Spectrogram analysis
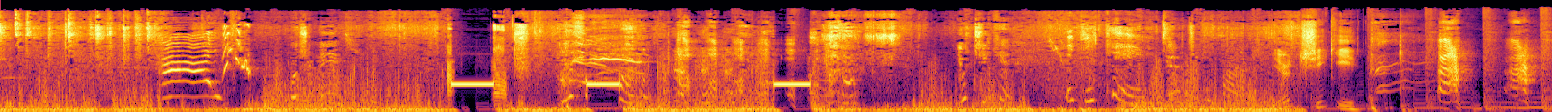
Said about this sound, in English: Well, here's a little clip of the birds. Okay. One of the birds at the zoo in Britain. Hey, Mr. Parrot, what's your name?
